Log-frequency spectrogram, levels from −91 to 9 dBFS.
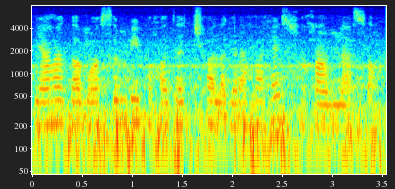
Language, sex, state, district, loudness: Hindi, female, Rajasthan, Bikaner, -17 LUFS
